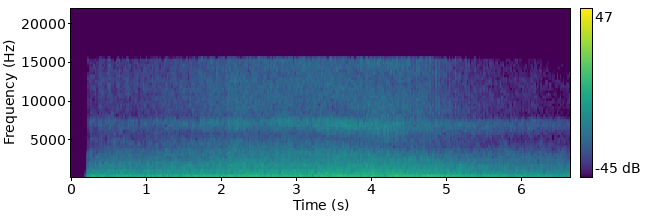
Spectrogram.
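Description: A heavy truck rumbles past close by, its engine loud and then fading.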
